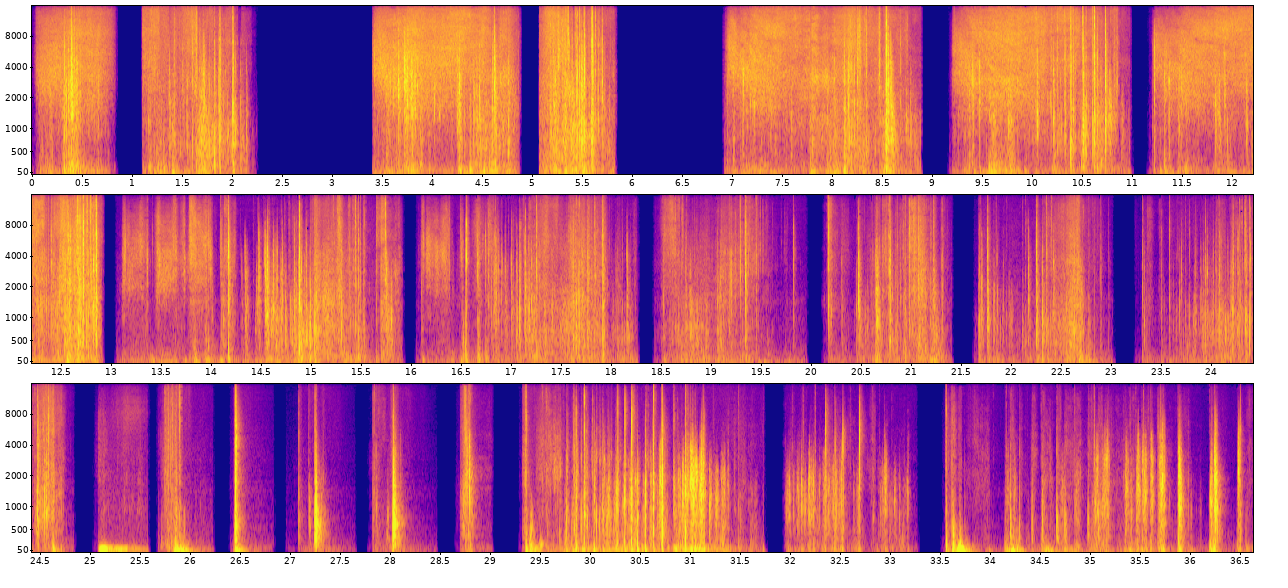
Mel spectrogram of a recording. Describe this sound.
Turning pages / Pasando páginas
Some takes on page turning. Recorded with a big diaphragm mic and a cheap pre.
Algunas tomas pasando páginas de un libro. Grabadas con un micrófono de gran diafragma y un previo barato :)
book, libro, page, pages, pagina, paginas, papel, paper, turn, turning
